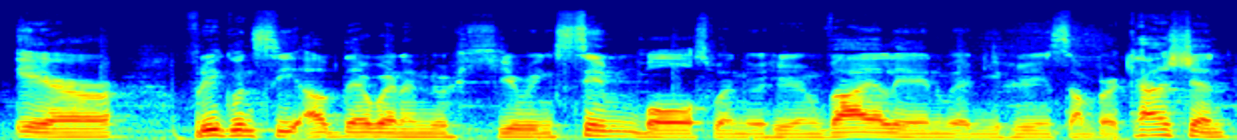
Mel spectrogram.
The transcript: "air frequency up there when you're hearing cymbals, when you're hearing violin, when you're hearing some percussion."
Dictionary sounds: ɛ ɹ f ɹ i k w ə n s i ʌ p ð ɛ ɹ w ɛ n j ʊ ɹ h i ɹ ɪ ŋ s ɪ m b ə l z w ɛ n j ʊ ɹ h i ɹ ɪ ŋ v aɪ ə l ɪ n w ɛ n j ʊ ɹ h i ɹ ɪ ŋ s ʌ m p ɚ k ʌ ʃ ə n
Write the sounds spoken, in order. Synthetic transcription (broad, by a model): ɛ ɹ f ɹ i k w ə n s i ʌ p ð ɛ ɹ w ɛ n j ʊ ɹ h i ɹ ɪ ŋ s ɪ m b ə l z w ɛ n j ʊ ɹ h i ɹ ɪ ŋ v aɪ ə l ɪ n w ɛ n j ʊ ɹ h i ɹ ɪ ŋ s ʌ m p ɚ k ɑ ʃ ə n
